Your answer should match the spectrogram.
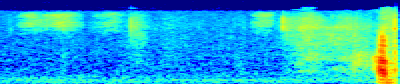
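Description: Faint sound of a stylus writing on an interactive display board, with a man's voice starting right at the end.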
